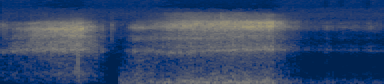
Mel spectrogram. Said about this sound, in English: Breathe in. Good. Breathe all the way out.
